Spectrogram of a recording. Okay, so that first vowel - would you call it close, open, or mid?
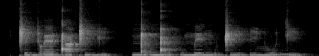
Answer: mid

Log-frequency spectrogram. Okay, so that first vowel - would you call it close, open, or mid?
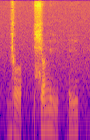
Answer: mid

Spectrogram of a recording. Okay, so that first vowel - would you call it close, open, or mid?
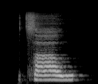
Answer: open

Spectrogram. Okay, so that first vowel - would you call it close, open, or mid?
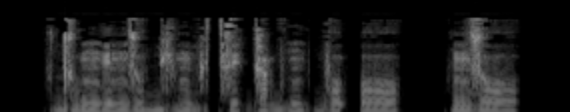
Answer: close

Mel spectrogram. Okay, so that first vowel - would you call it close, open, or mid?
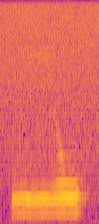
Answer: close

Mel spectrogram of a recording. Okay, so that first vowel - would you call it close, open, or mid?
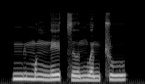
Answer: close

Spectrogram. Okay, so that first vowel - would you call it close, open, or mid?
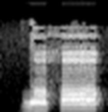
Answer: mid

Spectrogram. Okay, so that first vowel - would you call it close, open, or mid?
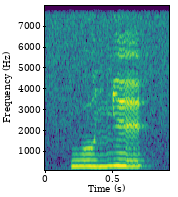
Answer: close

